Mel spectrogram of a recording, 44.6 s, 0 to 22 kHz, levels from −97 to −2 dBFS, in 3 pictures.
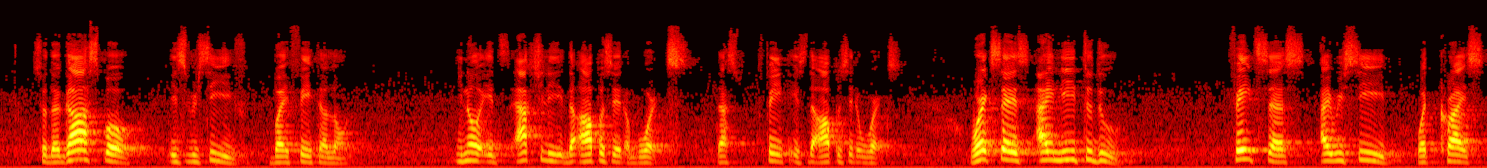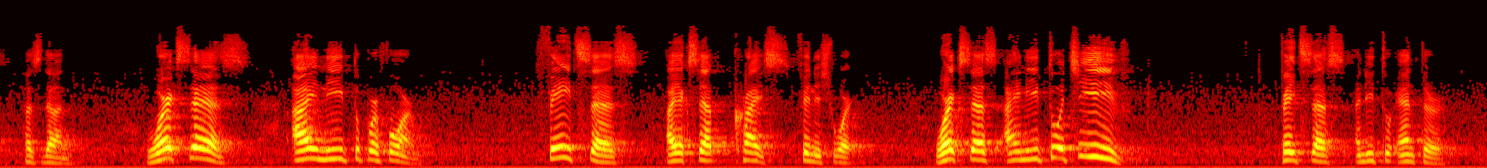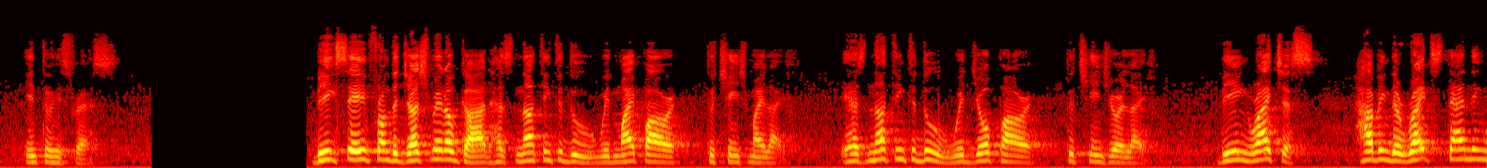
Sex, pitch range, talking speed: male, 160-210 Hz, 135 wpm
